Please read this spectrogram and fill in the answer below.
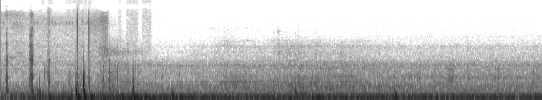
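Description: Off-road truck's engine running under load as it climbs a steep dirt hill, heard as a steady low rumble. There are a few sharp clicks in the first second.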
